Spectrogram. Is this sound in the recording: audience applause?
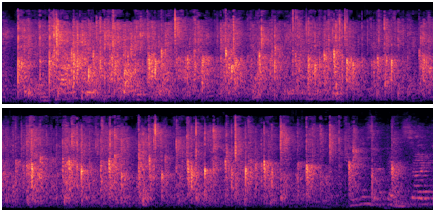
yes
